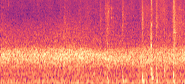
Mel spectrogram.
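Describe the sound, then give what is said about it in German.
Hooves of a small pony clip-clopping in fog, faint over a steady low rumble and hiss, with a few distinct hoofbeats standing out toward the end. “Ein kleiner Hobbit. Auf einem kleinen Pony.”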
